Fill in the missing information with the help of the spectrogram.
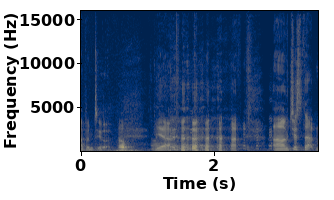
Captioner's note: all laugh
